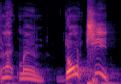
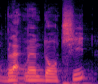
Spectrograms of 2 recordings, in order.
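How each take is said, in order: First: It is a command, pausing after black men. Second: It is said as a plain statement, no pause.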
